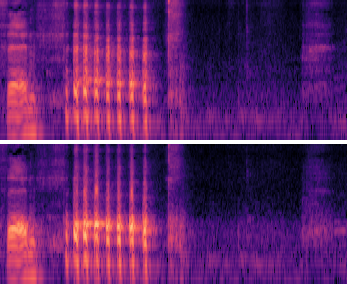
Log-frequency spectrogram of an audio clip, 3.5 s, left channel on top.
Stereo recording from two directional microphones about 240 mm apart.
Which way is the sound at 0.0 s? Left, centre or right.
Centre.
